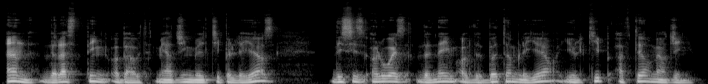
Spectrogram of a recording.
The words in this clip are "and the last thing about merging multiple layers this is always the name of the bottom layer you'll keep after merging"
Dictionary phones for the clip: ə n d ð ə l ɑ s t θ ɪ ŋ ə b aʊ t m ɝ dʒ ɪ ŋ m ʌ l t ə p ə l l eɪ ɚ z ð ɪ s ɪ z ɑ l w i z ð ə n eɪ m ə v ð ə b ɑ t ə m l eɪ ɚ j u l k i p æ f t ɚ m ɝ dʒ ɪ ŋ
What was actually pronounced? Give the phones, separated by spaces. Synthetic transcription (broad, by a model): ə n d ð ə l ɑ s t θ ɪ ŋ ə b aʊ t m ɝ dʒ ɪ ŋ m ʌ l t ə p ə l l eɪ ɚ z ð ɪ s ɪ z ɑ l w i z ð ə n eɪ m ə v ð ə b ɑ t ə m l eɪ ɚ j u l k i p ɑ f t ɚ m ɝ dʒ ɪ ŋ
